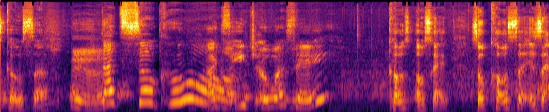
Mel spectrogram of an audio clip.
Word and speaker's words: Xhosa: And they spell it Xhosa, but Yeah. it's pronounced Kosa.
